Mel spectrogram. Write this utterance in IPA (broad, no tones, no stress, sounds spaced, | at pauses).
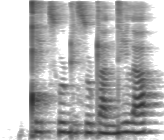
ǃ i t͡sʰ u ɖ i̤ s u ʈ a n d i l a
